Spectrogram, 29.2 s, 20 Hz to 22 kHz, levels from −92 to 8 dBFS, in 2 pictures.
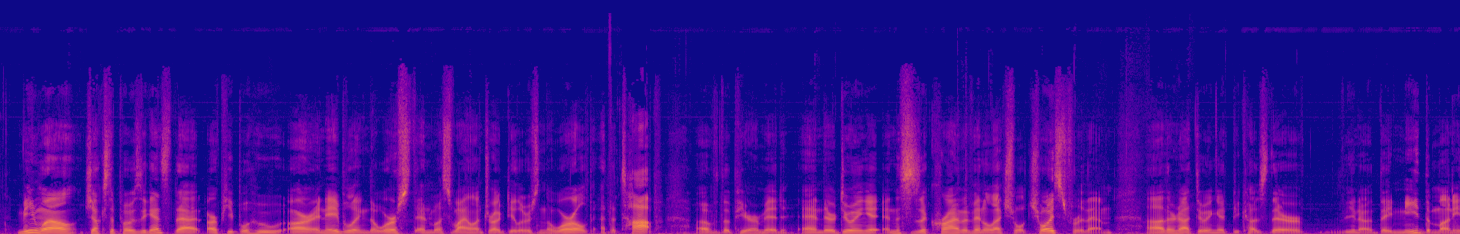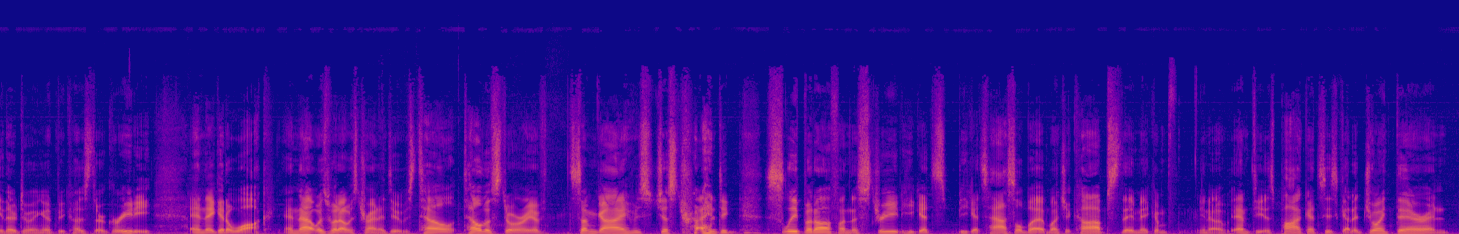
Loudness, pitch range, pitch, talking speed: -32 LUFS, 115-145 Hz, 130 Hz, 235 wpm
